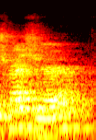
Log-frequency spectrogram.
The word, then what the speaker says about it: treasure: the regular sh sound we have treasure when we say treasure it almost sounds as if we're saying z okay so we can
